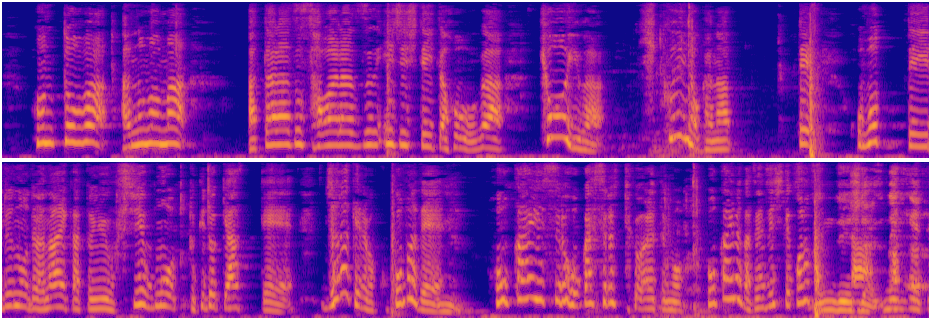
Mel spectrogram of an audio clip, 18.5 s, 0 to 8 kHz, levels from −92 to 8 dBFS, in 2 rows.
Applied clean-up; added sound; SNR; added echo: classical method WPE with log-MMSE.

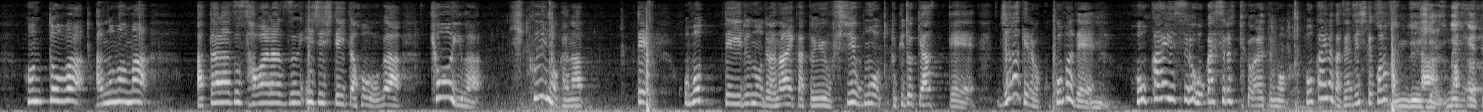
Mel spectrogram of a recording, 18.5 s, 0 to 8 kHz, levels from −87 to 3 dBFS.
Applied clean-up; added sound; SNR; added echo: none; Drawer open or close; 12 dB; reverberation time 0.2 s.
